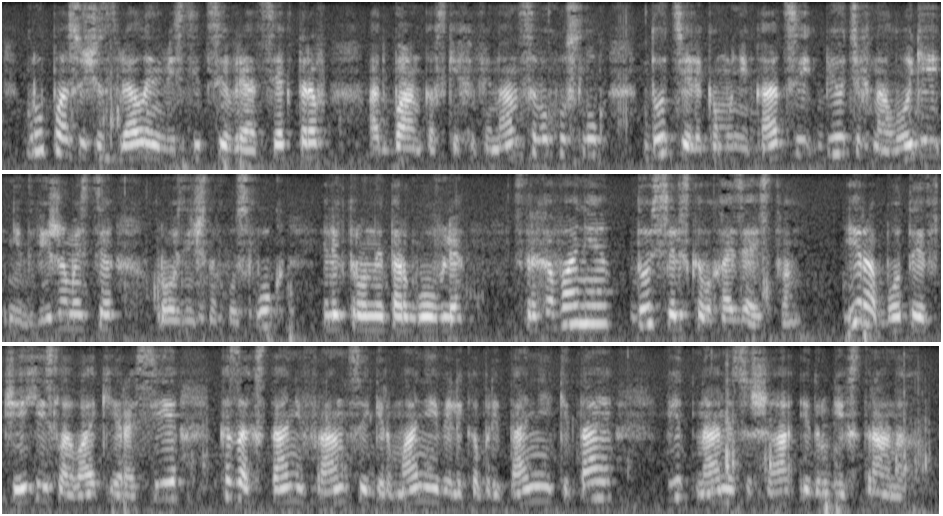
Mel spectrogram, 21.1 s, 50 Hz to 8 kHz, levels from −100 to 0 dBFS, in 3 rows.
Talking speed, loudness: 110 wpm, -20 LUFS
